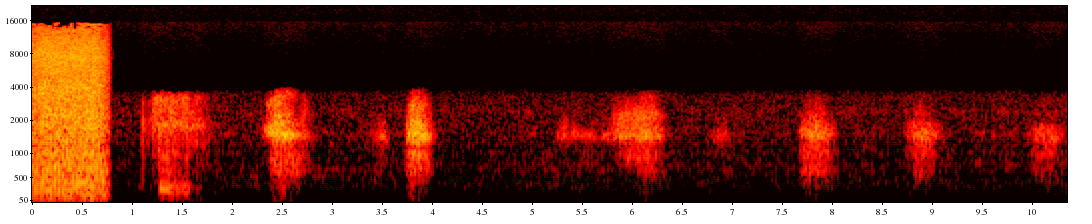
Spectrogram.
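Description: A loud burst of noise that cuts off within the first second, then a young man's heavy, gasping breaths, about seven of them spaced a second or two apart, as he wakes with a start from a bad dream.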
